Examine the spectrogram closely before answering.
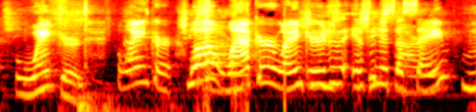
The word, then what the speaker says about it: Wacker: Wanker. I'm going to tell her how you pronounced her name. Wanker. Wanker. She's Well, sorry. whacker, wanker, She's- isn't she's it the sorry.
